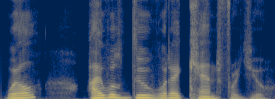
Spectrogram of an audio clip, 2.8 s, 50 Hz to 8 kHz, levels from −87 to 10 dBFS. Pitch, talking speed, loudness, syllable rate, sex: 155 Hz, 195 wpm, -17 LUFS, 4.1 syllables/s, male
